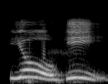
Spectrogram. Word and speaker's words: योगी: कथितो धीरस्व भारभृत कथितो योगी योगी का गी दीर्घ योगिशस विसर्ग का हल्का सा स, हल्का सा लेना है वो, योगी का गी दीर्घ लेना है और हल्का सा स का उच्चारण।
